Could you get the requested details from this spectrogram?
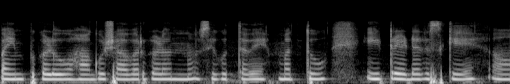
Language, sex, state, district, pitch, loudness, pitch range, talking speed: Kannada, female, Karnataka, Bidar, 245 Hz, -17 LUFS, 235-250 Hz, 95 wpm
